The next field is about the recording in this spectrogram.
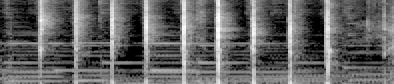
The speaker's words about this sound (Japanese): えーと、自分で拍手で効果を入れてみましたけれども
